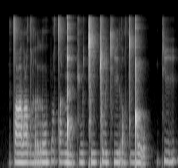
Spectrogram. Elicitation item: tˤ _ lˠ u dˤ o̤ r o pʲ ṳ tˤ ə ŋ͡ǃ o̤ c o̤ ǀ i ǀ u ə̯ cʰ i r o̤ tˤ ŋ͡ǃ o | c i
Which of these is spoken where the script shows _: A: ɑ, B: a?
A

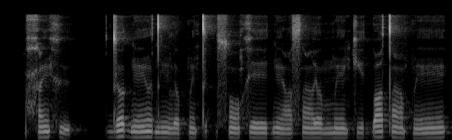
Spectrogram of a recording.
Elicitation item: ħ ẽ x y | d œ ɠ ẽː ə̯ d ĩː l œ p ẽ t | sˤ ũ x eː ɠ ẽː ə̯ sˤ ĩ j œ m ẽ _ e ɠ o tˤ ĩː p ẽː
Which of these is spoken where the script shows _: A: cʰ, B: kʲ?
B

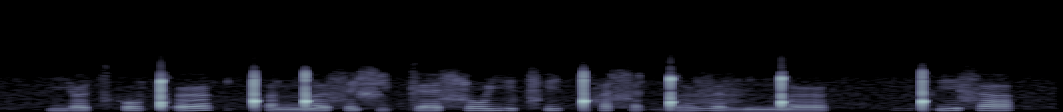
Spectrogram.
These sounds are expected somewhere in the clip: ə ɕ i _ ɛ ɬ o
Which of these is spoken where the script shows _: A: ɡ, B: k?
B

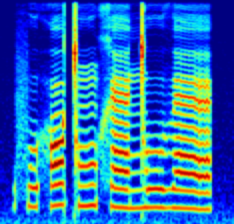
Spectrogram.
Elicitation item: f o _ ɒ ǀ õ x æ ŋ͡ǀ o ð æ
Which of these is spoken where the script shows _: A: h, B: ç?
A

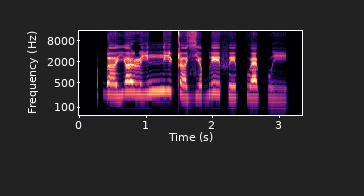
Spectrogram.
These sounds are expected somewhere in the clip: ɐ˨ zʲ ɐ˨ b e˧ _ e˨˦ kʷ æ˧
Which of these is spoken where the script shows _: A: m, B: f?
B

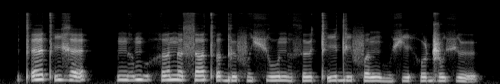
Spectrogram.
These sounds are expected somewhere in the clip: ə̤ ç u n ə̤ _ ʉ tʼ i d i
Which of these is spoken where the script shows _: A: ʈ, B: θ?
B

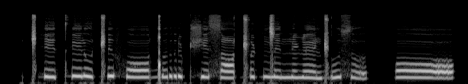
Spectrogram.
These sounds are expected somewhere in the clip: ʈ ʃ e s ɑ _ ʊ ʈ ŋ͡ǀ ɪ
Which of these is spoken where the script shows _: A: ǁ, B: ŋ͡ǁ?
A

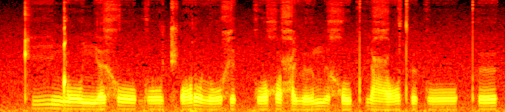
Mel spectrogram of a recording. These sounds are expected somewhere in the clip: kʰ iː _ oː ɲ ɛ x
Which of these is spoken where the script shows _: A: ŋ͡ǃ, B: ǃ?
A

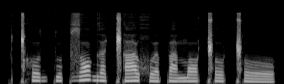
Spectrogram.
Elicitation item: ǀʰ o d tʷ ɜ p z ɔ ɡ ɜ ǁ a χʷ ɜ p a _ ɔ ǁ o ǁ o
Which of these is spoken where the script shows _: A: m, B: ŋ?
A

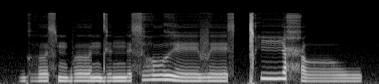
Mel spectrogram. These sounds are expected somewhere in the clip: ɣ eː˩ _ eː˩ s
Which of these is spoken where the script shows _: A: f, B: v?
B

